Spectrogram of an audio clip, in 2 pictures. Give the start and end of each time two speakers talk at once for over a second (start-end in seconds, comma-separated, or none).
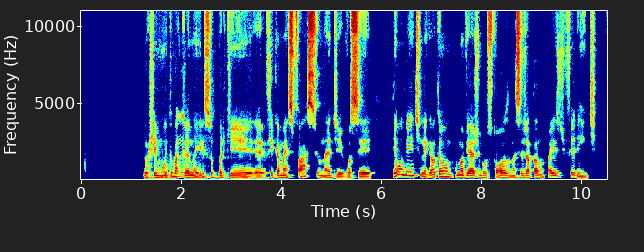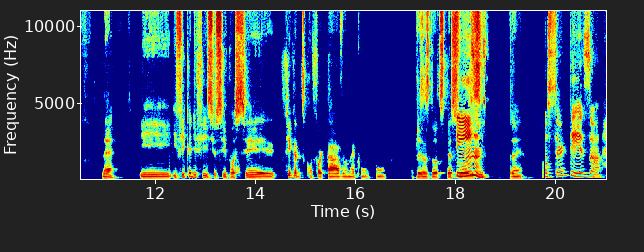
none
